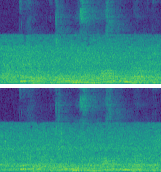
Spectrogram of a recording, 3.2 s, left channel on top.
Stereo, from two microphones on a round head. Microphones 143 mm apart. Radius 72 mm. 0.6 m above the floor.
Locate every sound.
0.4 s a woman speaking: 10° left (ahead or behind), 7.5 m; by 3.1 s 15° left (ahead or behind), 10.5 m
